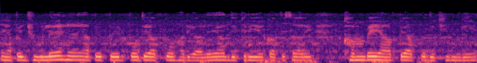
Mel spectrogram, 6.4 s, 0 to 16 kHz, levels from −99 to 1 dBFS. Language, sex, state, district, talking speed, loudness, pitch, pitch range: Hindi, female, Bihar, Gopalganj, 215 wpm, -25 LUFS, 190 Hz, 185-195 Hz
